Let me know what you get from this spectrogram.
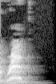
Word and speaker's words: read: Então, assim, você escreve read, né? Só que você pronuncia read. E o participe é a mesma coisa. Então, assim, é read, read, read. Né? – É... Só que se escreve tudo do mesmo jeito, né? Se escreve tudo do mesmo jeito. Então, a, única coisa que vai diferenciar é a, é a fala, né? To read, read é, no, no, no, presente, read no passado e o participo também é read, mas todo, tudo se escreve do mesmo jeito, mesmo formato.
